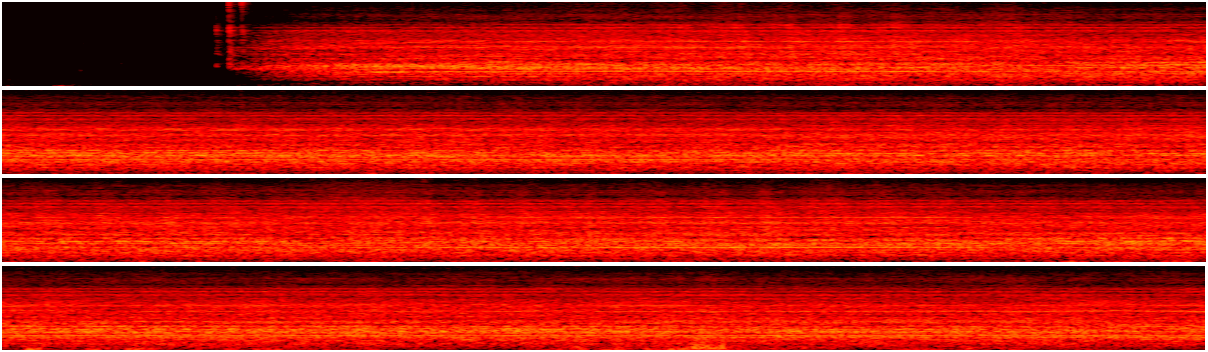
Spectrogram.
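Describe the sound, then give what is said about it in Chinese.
A hair dryer blows while drying hair: it switches on abruptly, then gives a steady, unbroken whooshing hiss with a faint whine that lasts to the end. “身体的清洗结束了，我来帮你把头发吹干吧，这样湿湿的话是会感冒的呢。”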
